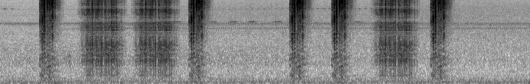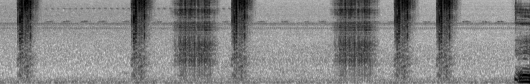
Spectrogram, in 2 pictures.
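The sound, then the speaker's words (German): Sharp knocks alternate with short bursts of rasping scratching, arriving in small irregular clusters that repeat several times across an otherwise quiet stretch, with no one speaking. “Das klingt fast wie ein, ein Klopfen und Kratzen.”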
